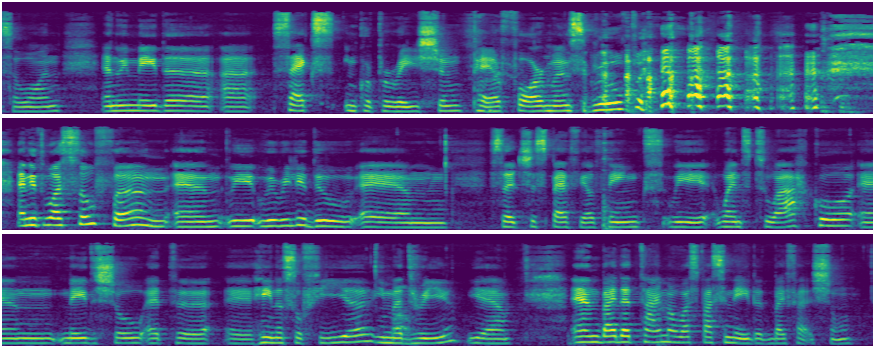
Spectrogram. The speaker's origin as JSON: {"language": "English", "region": "Rio de Janeiro", "country": "Brazil", "tie": "born or raised there", "said": "I was born in Rio"}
